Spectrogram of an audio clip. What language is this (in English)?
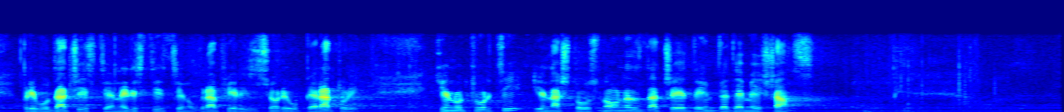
Bulgarian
